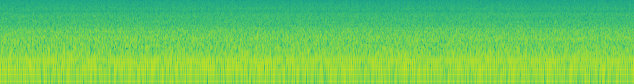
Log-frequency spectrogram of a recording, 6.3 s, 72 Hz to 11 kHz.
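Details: 1106 diesel generator at 100% load after the injection pump droop adjustment that cured hunting and unstable frequency. A constant, even hum with steady pitch and no rise and fall; it runs stable with no hunting.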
